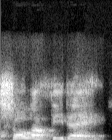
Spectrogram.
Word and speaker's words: sola fide: Now, the Protestants rely on another Greek word, phrase called sola fide. Sola fide, and I kind of phonetically spelled it out there, long E, long A, sola fide, faith alone for their source of salvation.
